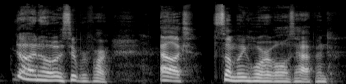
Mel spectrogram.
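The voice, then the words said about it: Out of breath, panting. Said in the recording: “You're out of breath.”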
